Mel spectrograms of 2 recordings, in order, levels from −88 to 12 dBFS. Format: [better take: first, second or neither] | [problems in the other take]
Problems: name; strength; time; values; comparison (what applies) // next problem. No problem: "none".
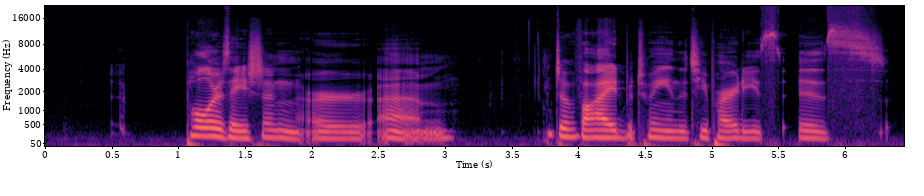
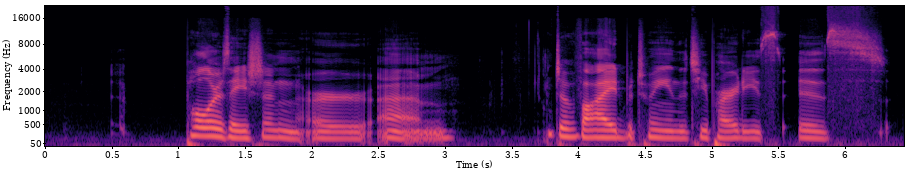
neither | none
